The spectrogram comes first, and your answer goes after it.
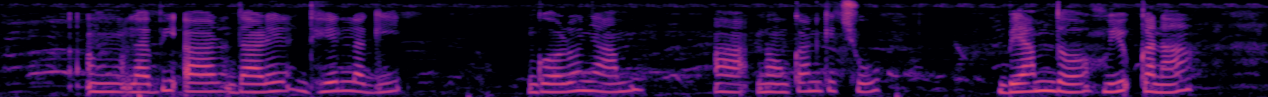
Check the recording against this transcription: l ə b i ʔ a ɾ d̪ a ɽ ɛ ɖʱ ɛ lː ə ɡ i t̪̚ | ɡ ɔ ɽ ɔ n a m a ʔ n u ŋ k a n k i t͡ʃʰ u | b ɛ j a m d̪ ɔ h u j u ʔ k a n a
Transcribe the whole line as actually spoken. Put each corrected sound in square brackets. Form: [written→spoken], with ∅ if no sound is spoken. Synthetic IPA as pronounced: l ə b i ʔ a ɾ d̪ a ɽ ɛ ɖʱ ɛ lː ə ɡ i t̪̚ | ɡ ɔ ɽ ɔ [n→ɲ] a m a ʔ n [u→ɔ] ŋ k a n k i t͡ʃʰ u | b ɛ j a m d̪ ɔ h u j u ʔ k a n a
